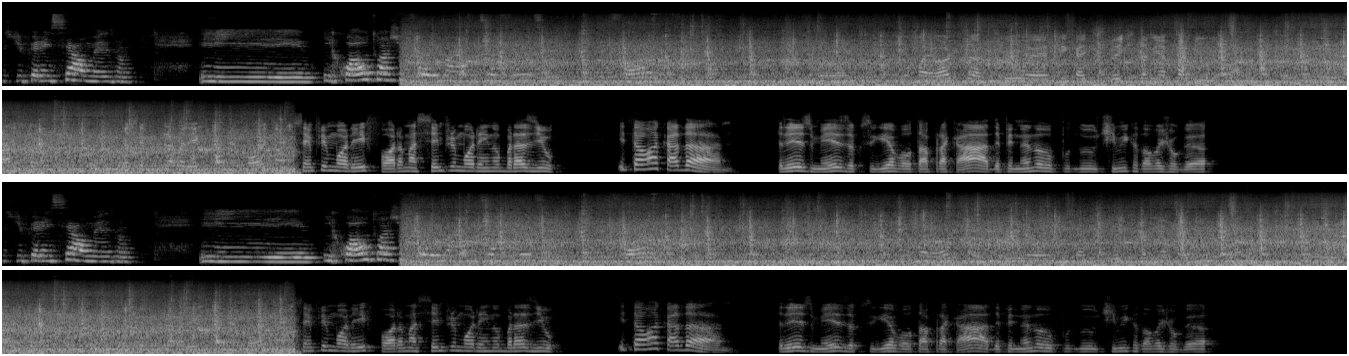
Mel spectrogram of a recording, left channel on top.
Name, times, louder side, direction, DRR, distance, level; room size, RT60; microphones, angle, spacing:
voice 1, 0.0-6.6 13.0-13.5, equal, 25° left, 2.0 m, -32 dB
sound 1, 4.0-16.4, equal, ahead, 0.5 m, -26 dB
voice 2, 8.1-12.5 12.8-15.5 15.7-19.0 19.6-20.7 21.2-25.5, left 6 dB, 45° left, 0.5 m, -34 dB
7.2 x 6.4 x 2.6 m
head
